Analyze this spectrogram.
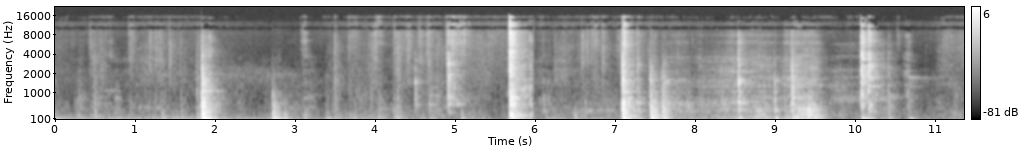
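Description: Pots and pans being set down and stacked in a towel-lined kitchen cabinet: a string of sharp clunks and clinks, about half a dozen, with scuffing and rustling between them.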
